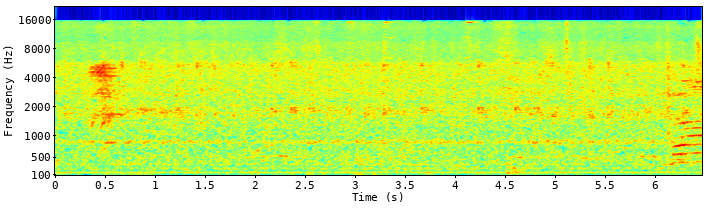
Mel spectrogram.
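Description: Steady room noise with a constant low hum, with no voices: a pause between recited verses.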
